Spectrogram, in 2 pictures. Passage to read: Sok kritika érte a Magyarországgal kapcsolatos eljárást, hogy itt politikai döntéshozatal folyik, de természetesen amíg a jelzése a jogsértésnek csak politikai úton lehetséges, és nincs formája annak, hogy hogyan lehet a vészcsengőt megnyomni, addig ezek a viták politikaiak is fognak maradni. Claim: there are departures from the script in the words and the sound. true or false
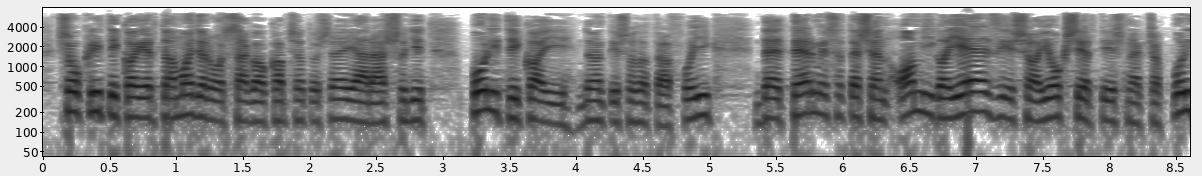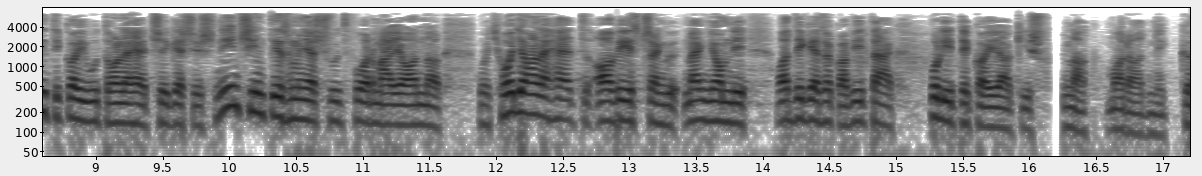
true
